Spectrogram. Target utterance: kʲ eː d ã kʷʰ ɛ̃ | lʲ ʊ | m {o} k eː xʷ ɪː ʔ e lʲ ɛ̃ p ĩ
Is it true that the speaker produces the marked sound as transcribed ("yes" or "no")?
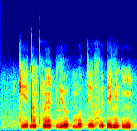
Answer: yes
